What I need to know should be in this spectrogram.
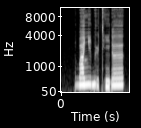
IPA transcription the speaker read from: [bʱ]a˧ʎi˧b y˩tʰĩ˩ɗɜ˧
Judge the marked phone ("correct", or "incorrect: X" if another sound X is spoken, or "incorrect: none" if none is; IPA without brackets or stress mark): incorrect: b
